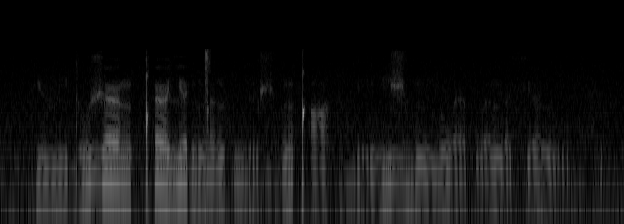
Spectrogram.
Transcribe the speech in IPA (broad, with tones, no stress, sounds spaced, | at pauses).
kʲ ʉ˩ v i˩ d u˩˥ ʒ œ˥˧ ŋ ǃʰ œ˥˧ lʲ ə˥˧ d ŋ͡ǀ ə˩˧ ŋ p ṳ˥˧ r ʒ ə̤˩˥ ŋ ǃʰ ɑ˩ qʷ i̤˩˧ r i˩˥ ʒ ə̤˥˧ n i˩˧ w œ˩ f w ə˩˥ ŋ ə˩ xʲ ə˩˧ l u˩ r ṳ˩˥ f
